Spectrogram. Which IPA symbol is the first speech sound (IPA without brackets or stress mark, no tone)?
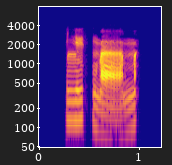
l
